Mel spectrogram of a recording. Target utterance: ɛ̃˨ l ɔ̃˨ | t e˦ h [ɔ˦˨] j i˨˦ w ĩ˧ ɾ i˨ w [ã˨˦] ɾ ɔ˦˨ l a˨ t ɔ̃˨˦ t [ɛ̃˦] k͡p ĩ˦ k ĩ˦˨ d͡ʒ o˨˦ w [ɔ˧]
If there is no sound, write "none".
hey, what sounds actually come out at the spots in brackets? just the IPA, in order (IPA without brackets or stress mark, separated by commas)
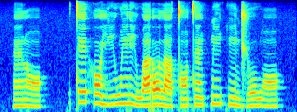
ɔ˦˨, a˨˦, ɛ̃˦, ɔ̃˧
